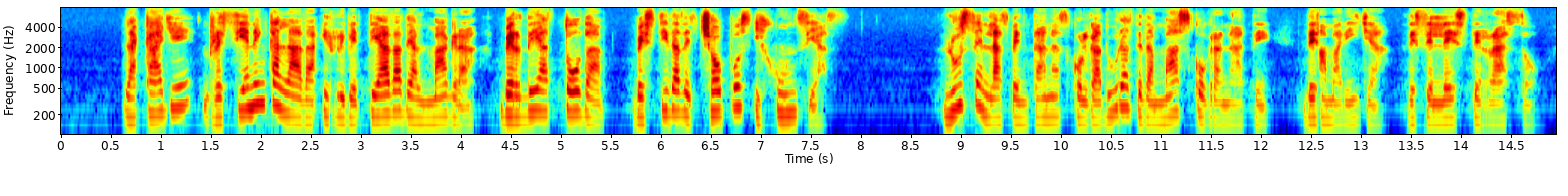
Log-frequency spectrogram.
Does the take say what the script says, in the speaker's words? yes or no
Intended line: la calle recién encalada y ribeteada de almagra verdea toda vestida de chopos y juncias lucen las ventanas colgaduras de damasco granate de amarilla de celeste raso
yes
